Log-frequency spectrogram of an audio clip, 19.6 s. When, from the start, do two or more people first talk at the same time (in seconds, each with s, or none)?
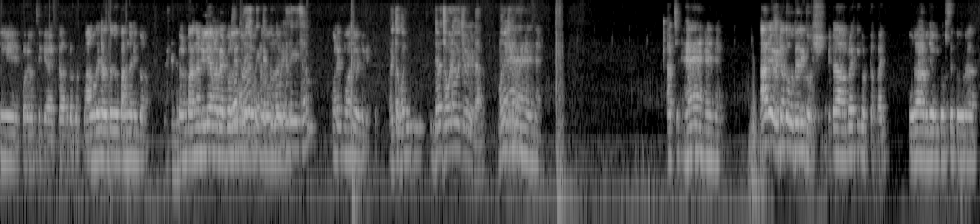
4.6 s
